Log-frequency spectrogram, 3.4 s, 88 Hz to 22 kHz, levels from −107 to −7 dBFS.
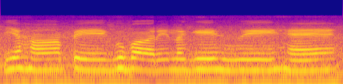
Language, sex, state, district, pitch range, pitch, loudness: Hindi, female, Haryana, Charkhi Dadri, 220-235 Hz, 230 Hz, -14 LUFS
